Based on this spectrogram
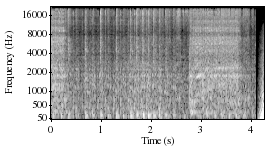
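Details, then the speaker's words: Riding lawn mower left sitting for years under a deck, with a new starter, a refitted carburetor and starting fluid sprayed in. Rapid chugging pulses while cranking, then it runs smoothly for about a second before cutting out; started briefly, then died. "Wanted to do it. Then it cut itself off. And after many years of it sitting rotting underneath my deck being neglected, it started."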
